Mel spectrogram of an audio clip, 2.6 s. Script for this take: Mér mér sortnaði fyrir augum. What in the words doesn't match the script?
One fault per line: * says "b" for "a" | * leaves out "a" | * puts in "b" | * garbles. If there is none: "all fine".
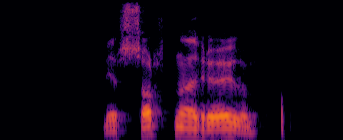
* leaves out "mér"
